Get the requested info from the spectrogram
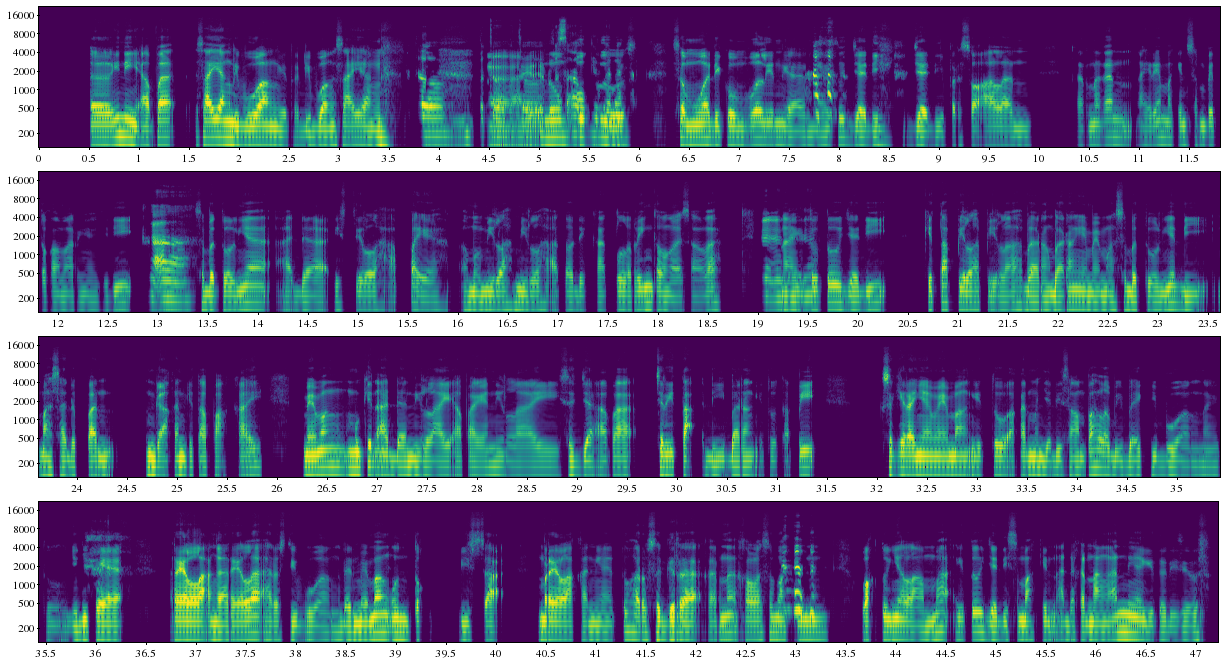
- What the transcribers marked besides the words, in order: tapping; other background noise; chuckle; chuckle; in English: "dekatlering"; "deculttering" said as "dekatlering"; chuckle; chuckle; chuckle
- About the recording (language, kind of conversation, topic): Indonesian, podcast, Bagaimana cara membuat kamar kos yang kecil terasa lebih luas?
